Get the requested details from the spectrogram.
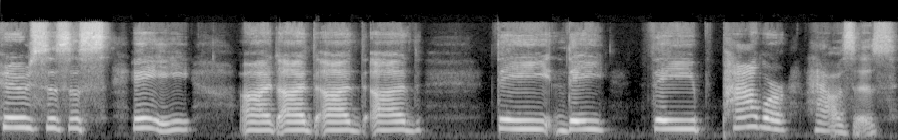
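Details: Stuttering in an attendee of a stuttering association support session, with audible sound and word repetitions.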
